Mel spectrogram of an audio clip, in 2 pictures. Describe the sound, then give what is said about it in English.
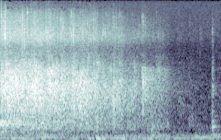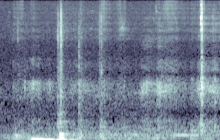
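Audience applause welcoming a pastor to the stage: dense clapping for about two seconds that fades out, leaving near quiet with a few scattered claps and knocks. “give a warm, big welcome to Pastor Tony Clark. Come on, let's give it up.”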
